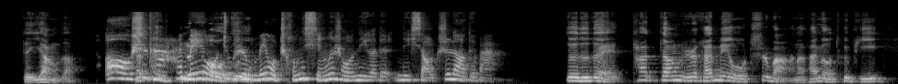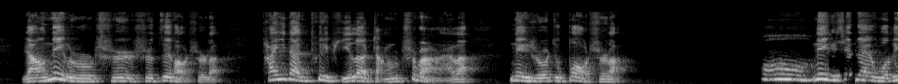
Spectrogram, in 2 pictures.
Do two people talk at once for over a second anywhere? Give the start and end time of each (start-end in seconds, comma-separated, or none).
1.3-2.7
